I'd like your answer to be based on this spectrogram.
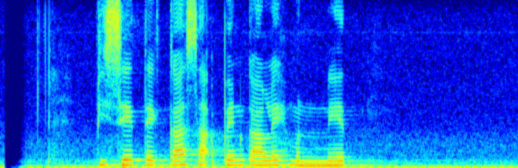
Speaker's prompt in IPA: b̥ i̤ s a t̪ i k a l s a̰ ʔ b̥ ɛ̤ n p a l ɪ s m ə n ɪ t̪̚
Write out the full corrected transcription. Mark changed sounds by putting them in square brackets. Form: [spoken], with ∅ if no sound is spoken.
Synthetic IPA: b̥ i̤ s [e] t̪ [e] k a [∅] s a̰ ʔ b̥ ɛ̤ n [k] a l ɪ [h] m ə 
